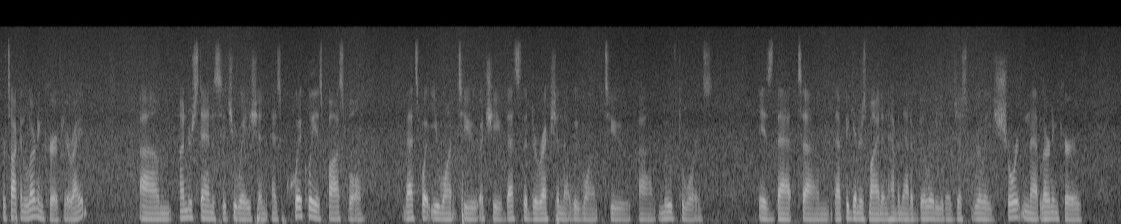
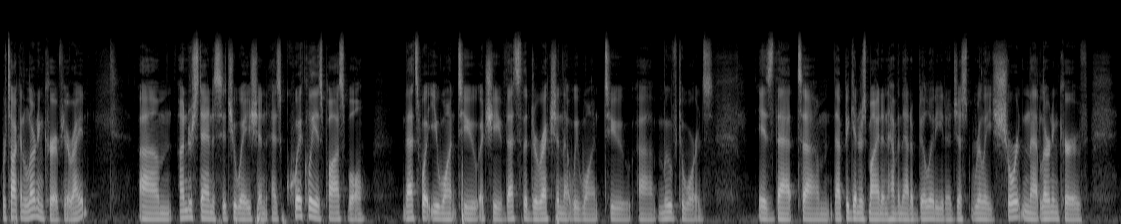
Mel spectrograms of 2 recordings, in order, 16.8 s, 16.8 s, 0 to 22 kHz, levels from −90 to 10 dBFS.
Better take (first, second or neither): second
